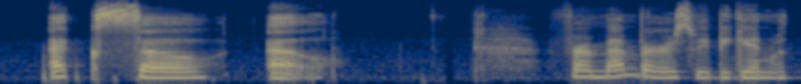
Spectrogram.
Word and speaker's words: EXO-L: The group is EXO, EXO, and their fandom is called EXO-L, EXO-L.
